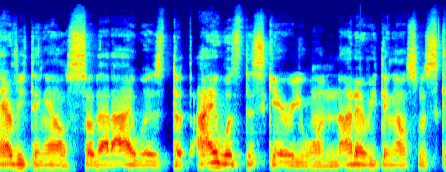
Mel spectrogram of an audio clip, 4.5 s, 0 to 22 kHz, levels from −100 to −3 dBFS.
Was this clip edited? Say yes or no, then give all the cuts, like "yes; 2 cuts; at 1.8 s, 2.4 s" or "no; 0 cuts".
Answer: no; 0 cuts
